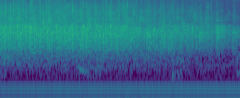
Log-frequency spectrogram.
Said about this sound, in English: And so I want to give a big welcome today to every one of our Calvary locations and every one of our GCCM churches. Would you clap your hands and give them a good welcome today? Come on, church.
